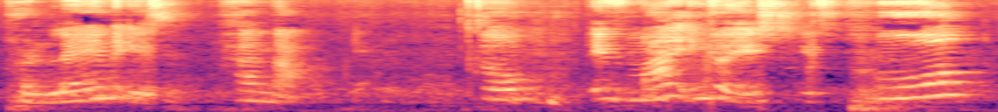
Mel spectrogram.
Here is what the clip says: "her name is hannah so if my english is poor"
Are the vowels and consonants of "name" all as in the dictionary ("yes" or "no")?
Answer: no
